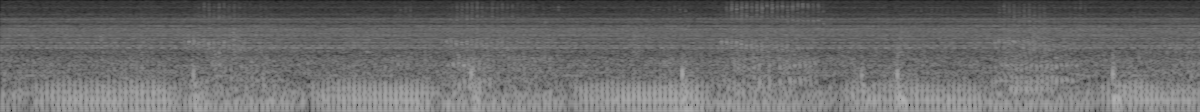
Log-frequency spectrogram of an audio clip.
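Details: Ragdoll cat purring while enjoying being adored: a soft, low rumbling purr that swells and fades in steady cycles about every second, with faint background hiss.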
